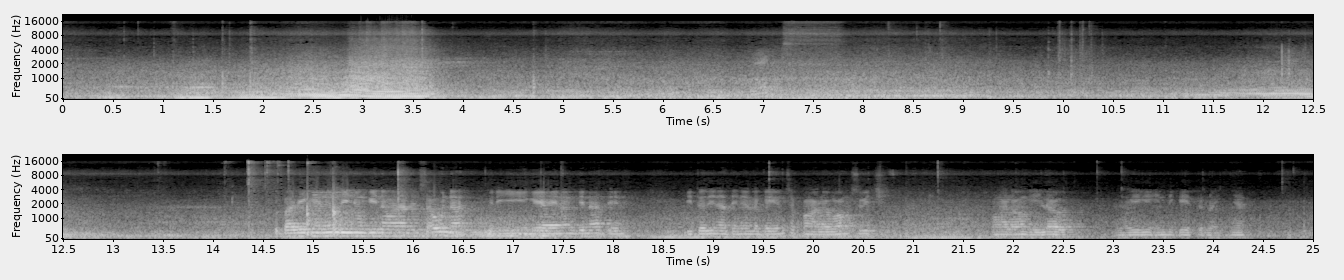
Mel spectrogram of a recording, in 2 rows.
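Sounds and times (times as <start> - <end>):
vehicle engine passing by: 0.0 - 9.7, 10.7 - 14.0
traffic noise: 0.0 - 25.0.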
